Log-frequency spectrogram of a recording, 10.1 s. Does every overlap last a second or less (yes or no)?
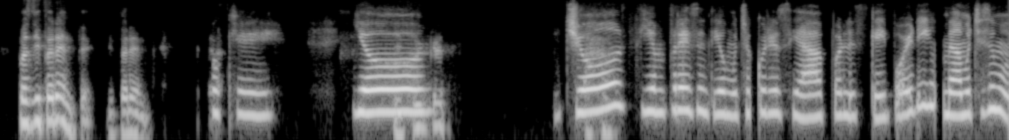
yes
